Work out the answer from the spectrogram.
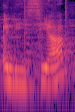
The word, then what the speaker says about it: Alicia: like my name is Alicia phonetically pronouncing my name would be like early see ah let's see ah the singer see ah yeah it's pretty simple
